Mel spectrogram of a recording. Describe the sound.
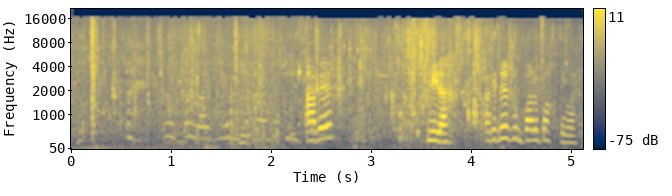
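Splashing and sloshing of water with irregular bursts as a small group of women wash laundry in the clear water of a river at a lush green riverbank, cloth dunked and slapped, while several voices chatter throughout.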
